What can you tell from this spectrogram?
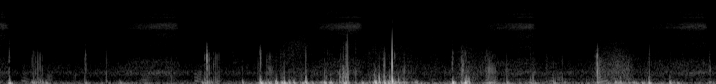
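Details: Irregular low snorting and rattling breath noises during sleep; snoring.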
